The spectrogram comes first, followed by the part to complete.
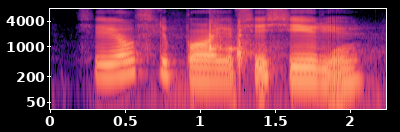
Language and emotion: Russian, neutral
